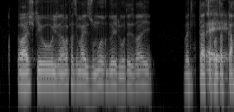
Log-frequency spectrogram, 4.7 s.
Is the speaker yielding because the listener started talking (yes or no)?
no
